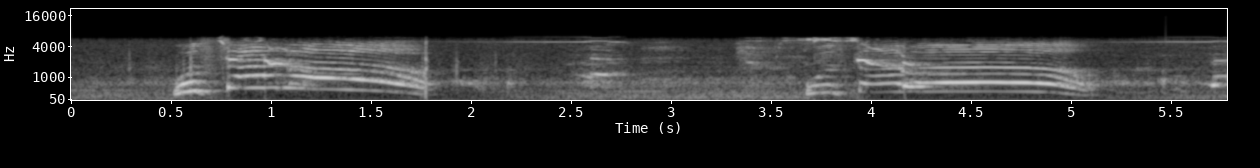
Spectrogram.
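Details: Pet dog howling at dad: two drawn-out, tonal howls, each lasting over a second, rising slightly then sliding down at the end, with a quiet gap between them.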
